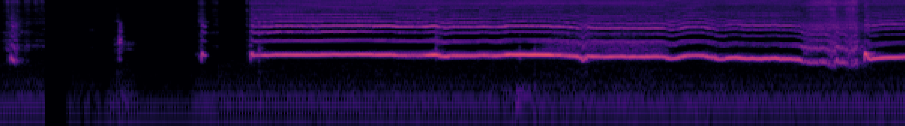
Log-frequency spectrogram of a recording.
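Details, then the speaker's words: Addams Family Thing coin bank, small motor after resoldering: thin high-pitched squeal starting abruptly and wavering in pitch; motor still making the same funny noise as at first test, cause unknown. "Why is it making that noise? Doesn't sound great, does it? Why Why would it make that noise?"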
